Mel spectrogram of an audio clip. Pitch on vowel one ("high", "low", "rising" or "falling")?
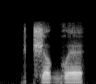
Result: low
